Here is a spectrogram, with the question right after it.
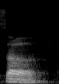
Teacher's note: क्योंकि इनका जो उच्चारण ऊष्म, ऊष्म का मतलब होता है ऊष्मा, हीट। ठीक है, एक प्रकार की रगड़, मुंह से एक हवा निकलती है · गर्म हवा सी जो है मुंह से पास होती है और एक रगड़ उत्पन्न होती है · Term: ऊष्म व्यंजन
